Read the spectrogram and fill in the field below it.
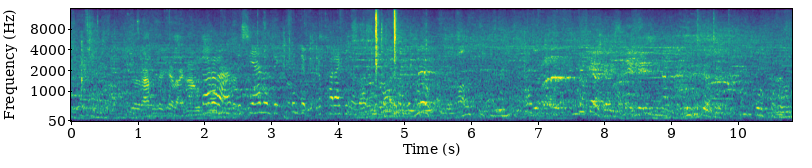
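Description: A crowd of men and women chatter nearby in an echoing hall.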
